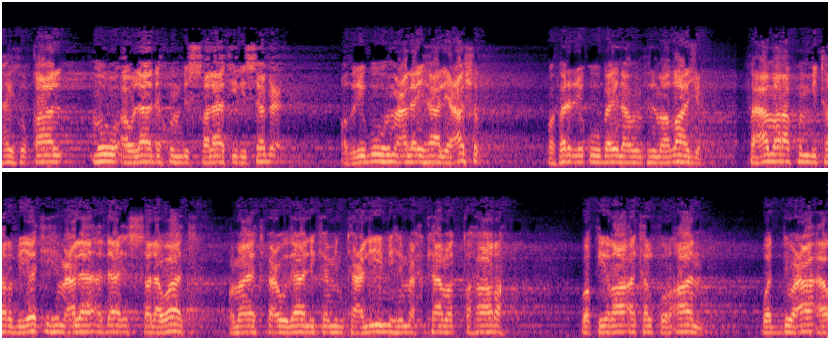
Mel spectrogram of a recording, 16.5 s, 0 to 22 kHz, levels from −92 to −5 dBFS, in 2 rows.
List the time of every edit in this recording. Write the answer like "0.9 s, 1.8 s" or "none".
7.4 s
